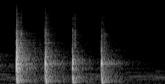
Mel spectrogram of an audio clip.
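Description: knock on a door

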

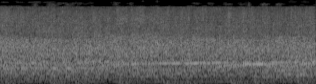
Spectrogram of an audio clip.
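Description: applause sound effect

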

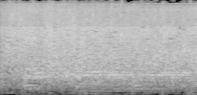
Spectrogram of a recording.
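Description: audience applause

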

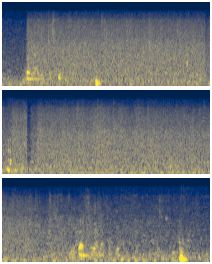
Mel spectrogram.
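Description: rain falling

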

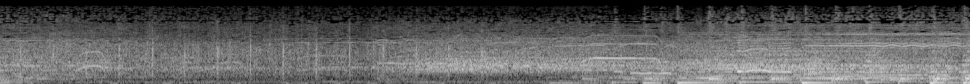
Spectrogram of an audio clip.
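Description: audience applause and cheering

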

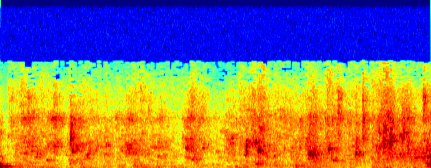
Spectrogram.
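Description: water running

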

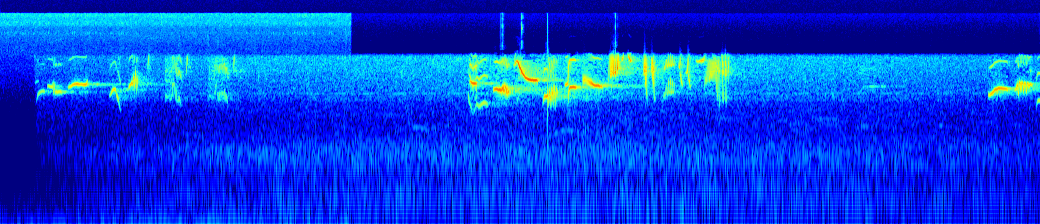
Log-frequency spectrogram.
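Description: blackbird singing

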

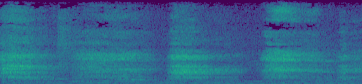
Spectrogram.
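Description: heavy panting

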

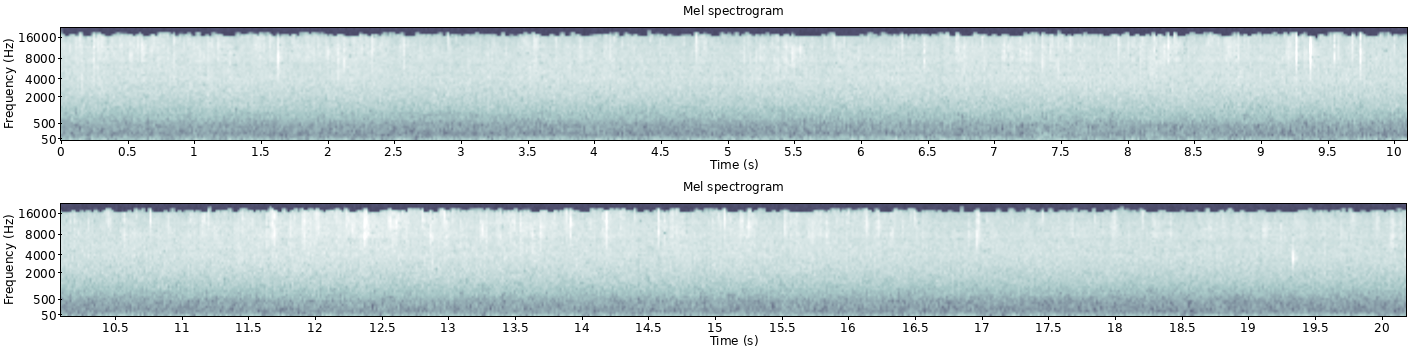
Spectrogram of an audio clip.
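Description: water

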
